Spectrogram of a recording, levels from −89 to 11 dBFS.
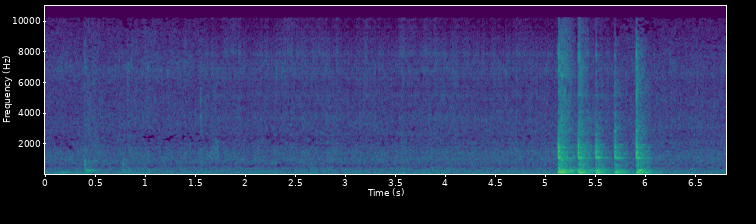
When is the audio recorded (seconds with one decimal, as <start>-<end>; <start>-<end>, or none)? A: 0.0-1.6; 5.7-6.8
